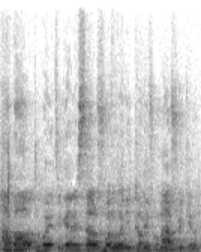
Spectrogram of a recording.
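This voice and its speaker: Over noticeable background noise and audible room echo, a man with a Cameroonian French accent speaks at a fairly quick pace. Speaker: student entrepreneur. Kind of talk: business pitch. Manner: halting.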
